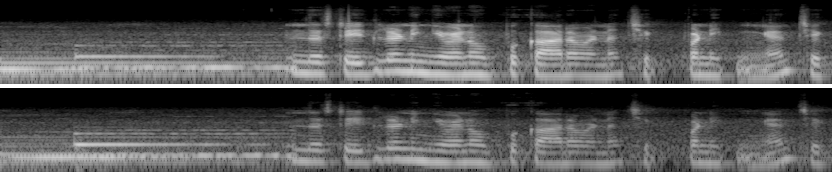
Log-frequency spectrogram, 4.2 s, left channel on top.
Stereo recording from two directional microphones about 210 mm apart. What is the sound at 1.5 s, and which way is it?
A woman's voice, 15° left (ahead or behind).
